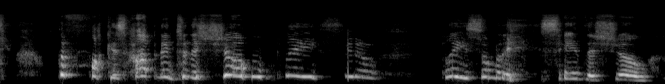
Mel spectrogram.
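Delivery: high, laughing exasperation; laughing despair at the show; laughing disbelief. Real, not acted. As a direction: plead through giggles for someone to save it. Ranting about the toddler alien scene.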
